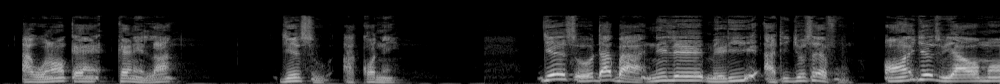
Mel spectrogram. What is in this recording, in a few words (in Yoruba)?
good news yoruba, bible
